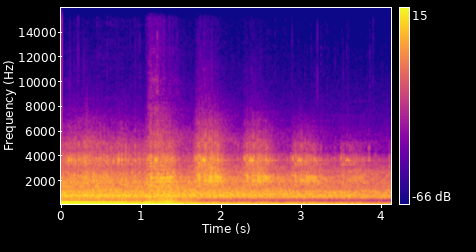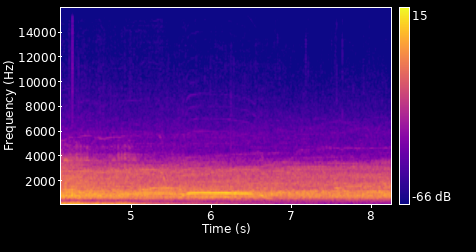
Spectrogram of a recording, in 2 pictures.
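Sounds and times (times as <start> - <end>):
bass solo: 0.0 - 5.7.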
